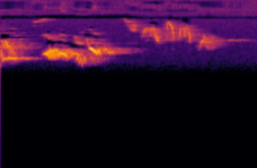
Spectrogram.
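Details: Continuous Blackbird phrase: rich, mellow whistles in the middle range that flow into a thin, wavering high twitter, then fade out.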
